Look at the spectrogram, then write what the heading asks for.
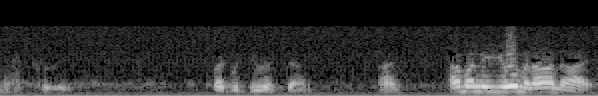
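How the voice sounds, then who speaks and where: Jittery, guilt-ridden suspect on tinny old radio. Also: male voice, a little high, wildly swooping pitch, husky, exaggerated voice. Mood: agitated, defensive. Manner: halting, stammering, pleading. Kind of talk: 1930s radio crime drama acting. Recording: muffled, tinny old-time radio recording.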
